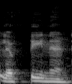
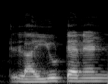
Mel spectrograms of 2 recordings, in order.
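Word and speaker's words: lieutenant: भी एफ नहीं है लेकिन इसको लेफ्टिनेंट बोला जाता है तो आप नोट करिए य लेफ्टिनेंट य लायू टेनेंट नहीं है और इसको याद करने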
